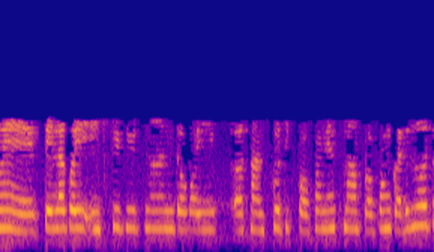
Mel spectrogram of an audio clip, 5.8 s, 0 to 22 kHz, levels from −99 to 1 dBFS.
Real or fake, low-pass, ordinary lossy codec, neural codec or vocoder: real; 3.6 kHz; MP3, 16 kbps; none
